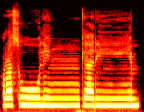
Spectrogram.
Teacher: کلمت کریم کاف حروف الاخفاء میں سے ہے اور اخفاء کا معنی ہے چھپا دینا تو ہم یہ تنوین کو چھپاتے ہوئے اور غنہ کے ساتھ یہ حکم کو ادا کریں گے · کلمت رسول میں حرف الرا پہ زبر ہے تو یہاں را کا حکم ہے تفخیم. ہمیں را کو موٹی آواز میں پڑھنا ہے. · کلمت کریم میں را کے نیچے زیر ہے تو یہاں را کا حکم ہے ترقیق. ہمیں را کو پتلی آواز میں پڑھنا ہے.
